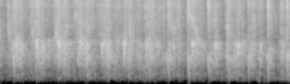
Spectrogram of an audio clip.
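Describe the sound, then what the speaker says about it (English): A church congregation breaks into lively, dense applause, many hands clapping in a steady loud roar with sharp individual claps standing out throughout. "Let's give the Lord a round of applause"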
